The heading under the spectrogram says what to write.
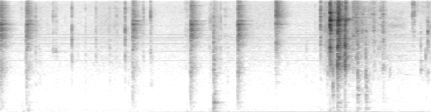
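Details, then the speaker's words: Oboe right-hand section, F resonance screw backed off and third-finger key adjusted out: light, uneven clicks as keys are worked; third-finger key not closing in time, so it taps. "and I've adjusted it out to where you can hear that tapping sound so it's not quite closing when it should"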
